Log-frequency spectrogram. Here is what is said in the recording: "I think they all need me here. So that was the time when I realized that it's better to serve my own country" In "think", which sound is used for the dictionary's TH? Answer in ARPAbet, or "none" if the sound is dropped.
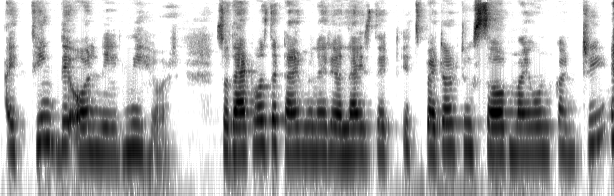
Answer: T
